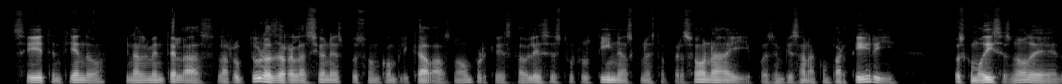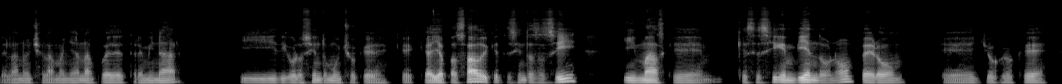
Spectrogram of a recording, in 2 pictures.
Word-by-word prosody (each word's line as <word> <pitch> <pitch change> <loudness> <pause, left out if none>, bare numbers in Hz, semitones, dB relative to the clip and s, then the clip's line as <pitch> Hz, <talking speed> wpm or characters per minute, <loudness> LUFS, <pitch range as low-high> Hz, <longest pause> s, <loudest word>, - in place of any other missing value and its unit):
Sí, 105 +1 +4
te - - -12
entiendo. 100 +1 -1 0.2
Finalmente, 100 +1 0
las 90 -5 -2
las 95 -1 -5
rupturas 110 - +6
de 100 - +6
relaciones, 100 +3 -2
pues, - - -11
son 95 -1 -10
complicadas, 90 -2 -2
¿no? 100 +2 -7
Porque 100 -2 -11
estableces 90 +1 -5
tus - - -17
rutinas 95 +1 -1
con 95 - -12
esta 85 - -16
persona 105 -2 +1
y, 90 -3 -6
pues, 85 -1 -14
empiezan 90 +3 -7
a - - -8
compartir 100 +7 +1
y, 90 -5 -2 0.5
pues, - - -2
como 100 0 +3
dices, 105 -6 +6
¿no?, 105 +4 0
de 90 -4 0
de - - -14
la 85 - -8
noche 90 0 -6
a - - -10
la - - -5
mañana 90 +1 -5
puede 85 +1 -3
terminar, 90 +3 -3 0.6
y 90 0 -5
digo, 90 0 -4
lo 80 - -5
siento 95 +2 -3
mucho 90 -2 -5
que 80 -2 -6
que - - -10
que - - -1
haya - - +7
pasado 65 - +6
y - - -5
que - - -7
te - - -17
sientas 100 -1 -6
así, 120 - +3 0.4
y 100 -1 +2
más 95 -1 +5
que 90 -1 -6 0.3
que - - -10
se - - -7
siguen 105 -3 +2
viendo, 100 -5 +6
¿no? 125 +7 -1
Pero, 95 -1 +1 0.3
eh, 90 -1 -8
yo 95 0 -8
creo 95 0 -9
que, 95 +1 -3
95 Hz, 190 wpm, -25 LUFS, 90-100 Hz, 0.6 s, haya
